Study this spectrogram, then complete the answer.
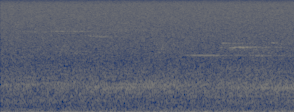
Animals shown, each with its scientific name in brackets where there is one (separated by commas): Black-throated Green Warbler (Setophaga virens), Hermit Thrush (Catharus guttatus)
